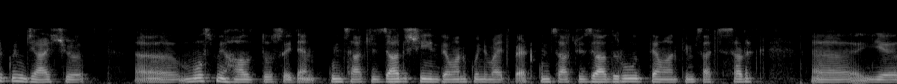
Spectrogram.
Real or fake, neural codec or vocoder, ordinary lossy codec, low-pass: fake; codec, 44.1 kHz, 7.8 kbps, DAC; Opus, 16 kbps; 5.4 kHz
